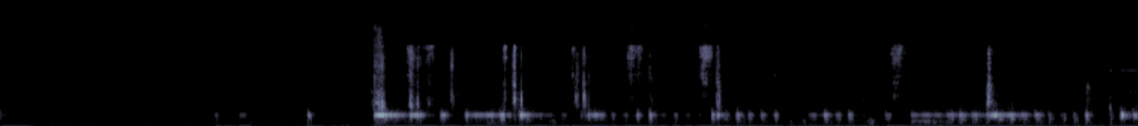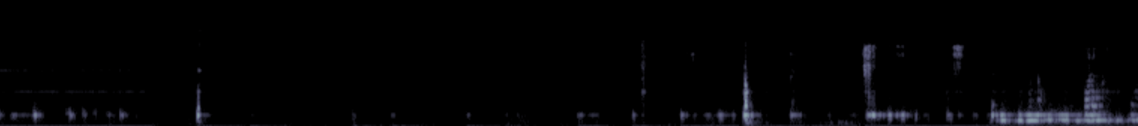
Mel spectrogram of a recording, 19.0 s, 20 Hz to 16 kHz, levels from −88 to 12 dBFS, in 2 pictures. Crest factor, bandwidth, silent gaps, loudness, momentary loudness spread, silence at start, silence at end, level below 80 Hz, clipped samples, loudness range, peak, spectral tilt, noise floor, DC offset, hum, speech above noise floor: 30 dB; 7.2 kHz; none; -42 LUFS; 24 LU; 2.55 s; 0 s; -88 dBFS; under 0.1%; 12 LU; -14 dBFS; -4.5 dB/octave; -89 dBFS; under 0.1%; none; 50 dB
